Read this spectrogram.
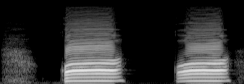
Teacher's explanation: dan kemudian pada lafal qo ini ada bacaan Mad thi'i qo untuk huruf q sendiri makhrajnya daripada pangkal lidah kita dengan langit-langit atas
